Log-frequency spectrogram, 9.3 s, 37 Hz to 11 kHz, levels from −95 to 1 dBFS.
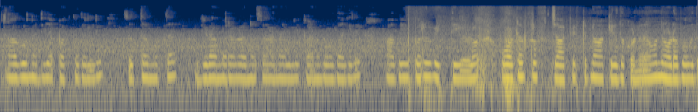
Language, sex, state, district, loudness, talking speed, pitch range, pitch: Kannada, female, Karnataka, Mysore, -21 LUFS, 90 wpm, 205-215 Hz, 210 Hz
